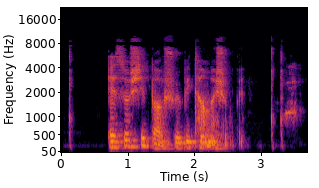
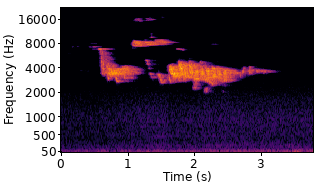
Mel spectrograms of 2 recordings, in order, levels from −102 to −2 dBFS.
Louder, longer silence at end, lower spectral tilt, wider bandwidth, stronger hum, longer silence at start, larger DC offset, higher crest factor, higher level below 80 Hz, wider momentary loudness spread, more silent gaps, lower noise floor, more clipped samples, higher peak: second, -31 LUFS vs -21 LUFS; second, 0.15 s vs 0.7 s; first, -4.5 dB/octave vs 6.5 dB/octave; second, 9.8 kHz vs 16.5 kHz; neither; second, 0.1 s vs 0.55 s; neither; about the same, 20 dB vs 20 dB; about the same, -74 dBFS vs -70 dBFS; second, 19 LU vs 22 LU; neither; first, -88 dBFS vs -67 dBFS; neither; second, -14 dBFS vs -8 dBFS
